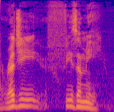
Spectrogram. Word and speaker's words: Reggie Fils-Aimé: Yeah, Reggie Fils-Aimé, I believe, is how it's pronounced.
